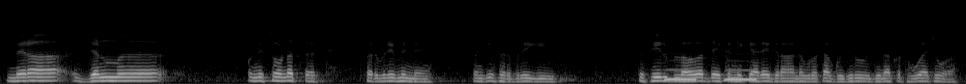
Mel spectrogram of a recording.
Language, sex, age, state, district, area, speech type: Dogri, male, 45-60, Jammu and Kashmir, Jammu, rural, spontaneous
